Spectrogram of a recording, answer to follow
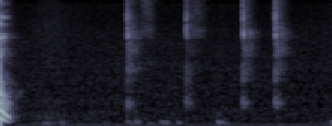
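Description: Marker tip tapping and clicking against a writing board in a handful of faint, short ticks while two strokes are written.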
